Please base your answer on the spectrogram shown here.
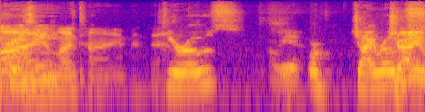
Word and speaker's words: gyros: long time, and then Gyros Oh yeah. or gyros. They're Gyros. euros.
